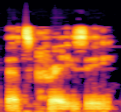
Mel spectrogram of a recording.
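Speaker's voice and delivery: slow, breathy whisper of disbelief. Retold or imitated. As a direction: hush it out, slowly, stunned. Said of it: "I'm just like".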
